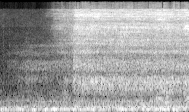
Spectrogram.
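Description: A steady, close aerosol spray hisses continuously for a couple of seconds after a brief quiet start.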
